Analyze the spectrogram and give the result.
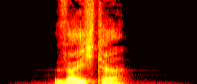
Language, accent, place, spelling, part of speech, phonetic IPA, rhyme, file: German, Germany, Berlin, seichter, adjective, [ˈzaɪ̯çtɐ], -aɪ̯çtɐ, De-seichter.ogg
- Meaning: inflection of seicht: 1. strong/mixed nominative masculine singular 2. strong genitive/dative feminine singular 3. strong genitive plural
